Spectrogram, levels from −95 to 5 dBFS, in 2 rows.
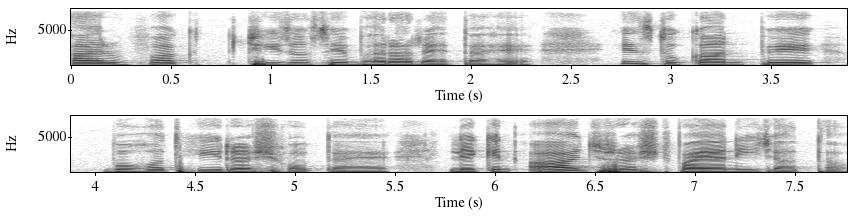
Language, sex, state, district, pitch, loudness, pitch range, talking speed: Hindi, female, Delhi, New Delhi, 215 Hz, -23 LUFS, 195-235 Hz, 160 wpm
